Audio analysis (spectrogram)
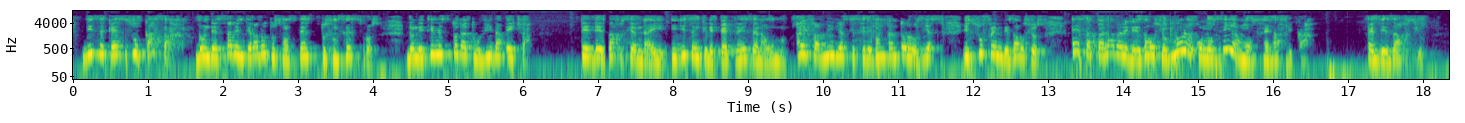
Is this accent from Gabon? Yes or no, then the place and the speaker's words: yes; Gabon; En mi país, en Gabón, mi país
